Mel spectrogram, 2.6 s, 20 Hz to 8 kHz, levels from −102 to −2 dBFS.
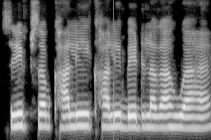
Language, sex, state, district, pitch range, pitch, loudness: Hindi, female, Bihar, Saharsa, 205-220 Hz, 210 Hz, -16 LUFS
